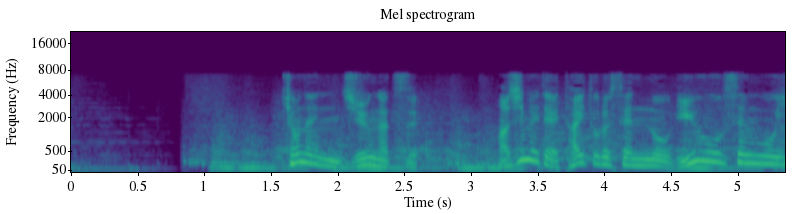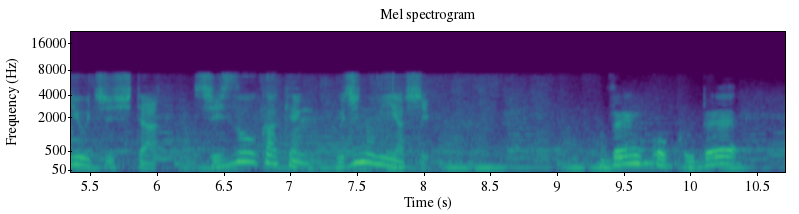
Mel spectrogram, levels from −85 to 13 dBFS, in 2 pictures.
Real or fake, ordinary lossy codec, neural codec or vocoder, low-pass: real; none; none; 7.2 kHz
